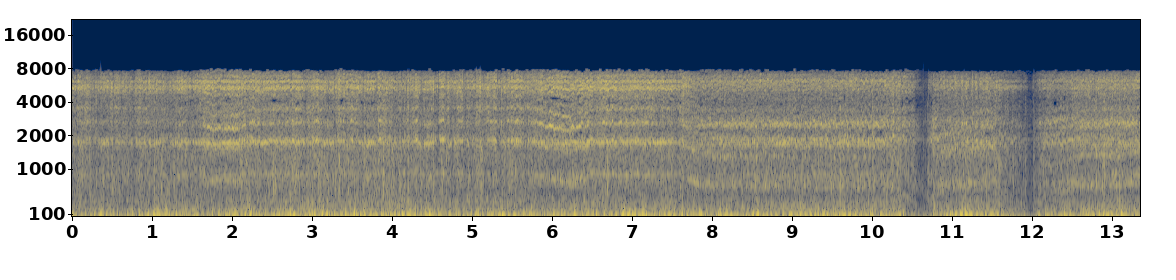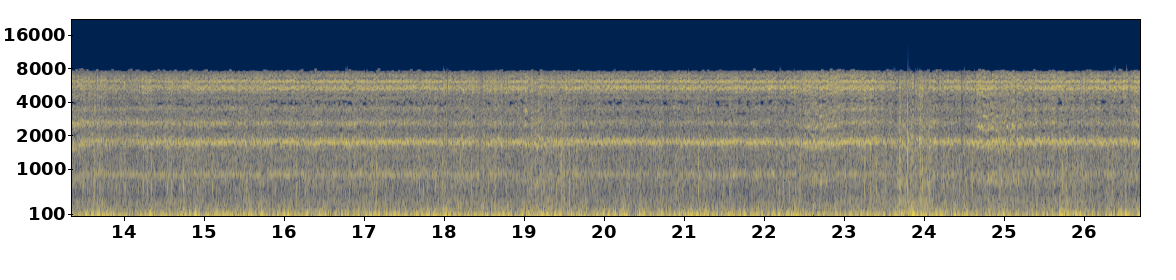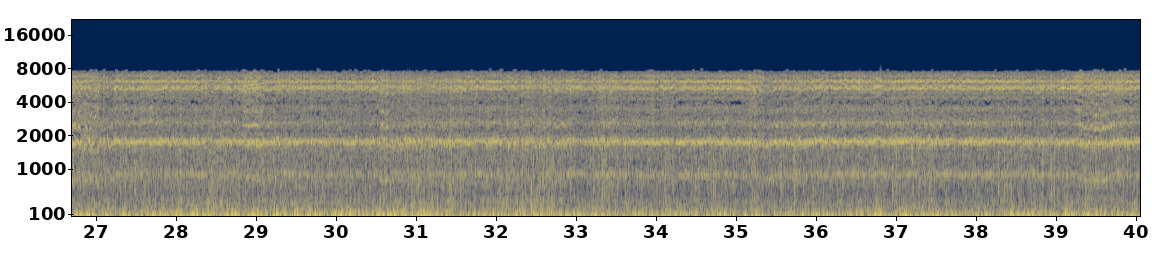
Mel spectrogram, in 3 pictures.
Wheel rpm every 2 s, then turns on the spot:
230, 230, 230, 230, 200, 140, 150, 230, 230, 230, 230, 230, 230, 230, 230, 230, 240, 230, 230, 230.
none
